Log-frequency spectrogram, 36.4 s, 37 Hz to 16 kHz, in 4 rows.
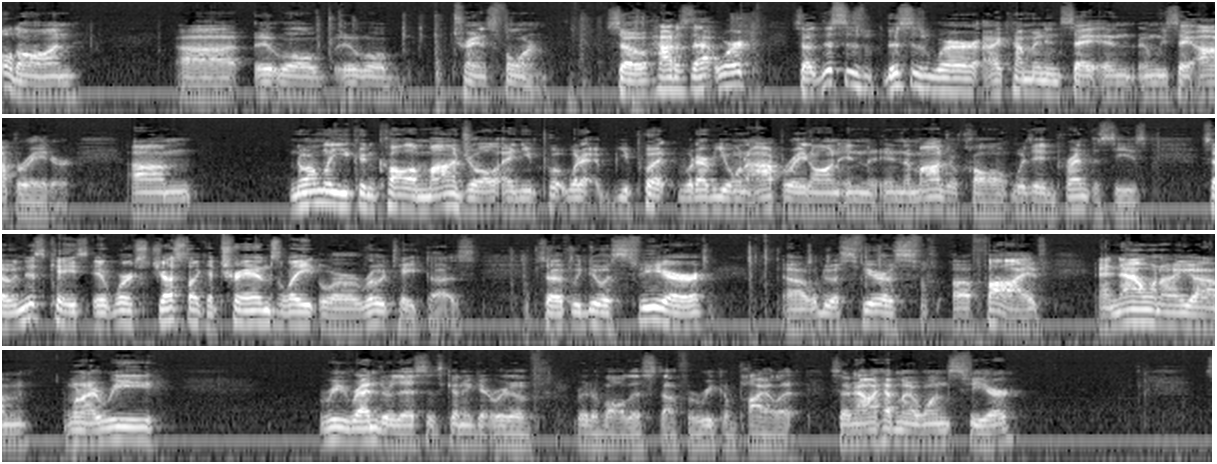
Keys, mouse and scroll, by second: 2.0 Home, 2.4 Return, 3.0 Up, 14.0-15.3 drag, 15.7 click, 17.6 Up, 21.8-25.3 typing, 25.5 Home, 32.7 F5.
